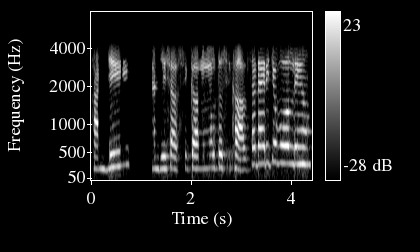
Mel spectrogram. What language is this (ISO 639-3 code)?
pan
